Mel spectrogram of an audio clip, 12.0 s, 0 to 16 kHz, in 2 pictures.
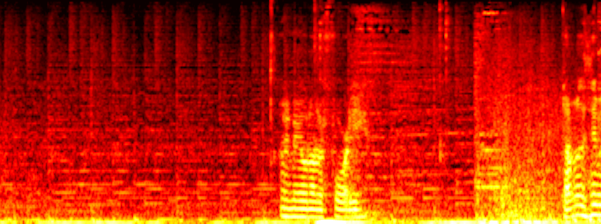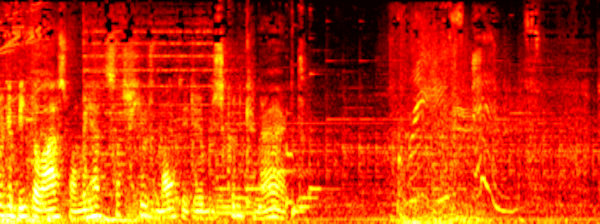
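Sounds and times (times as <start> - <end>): slot game background music: 0.0 - 12.0.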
